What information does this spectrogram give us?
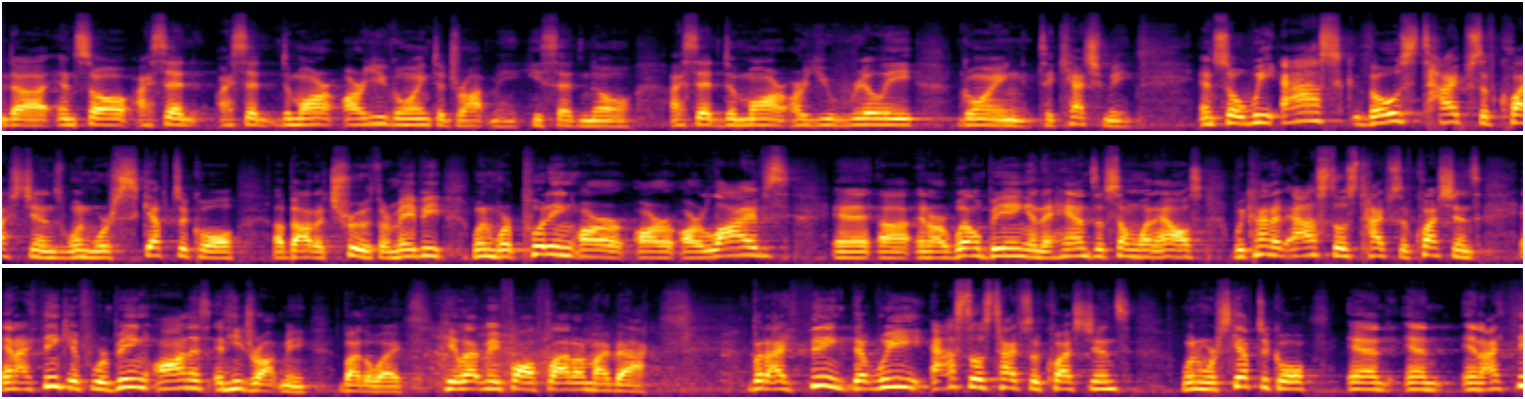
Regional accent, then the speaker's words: Sunnyvale, California, United States; So I grew up in Sunnyvale, and I was an athlete

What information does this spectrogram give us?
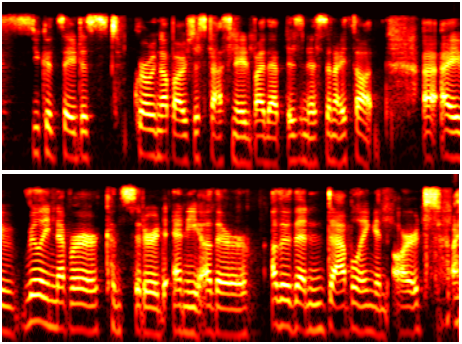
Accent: New York, United States; now in New York City, United States; I grew up in Westchester County, so about just a train ride, a 45-minute train ride north of here where my parents still live.

